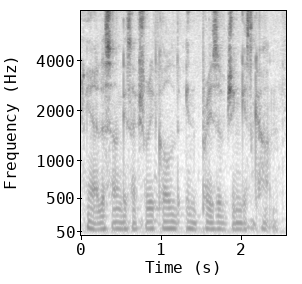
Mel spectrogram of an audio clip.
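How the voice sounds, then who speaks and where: A soft-spoken man rambling casually in a shy, hesitant, apologetic way, in the style of an ASMR friend roleplay. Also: deep voice, monotone, quick pace. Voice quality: soft-spoken, sometimes dropping toward a whisper. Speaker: ASMR roleplay performer playing a musician friend. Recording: clear background noise.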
